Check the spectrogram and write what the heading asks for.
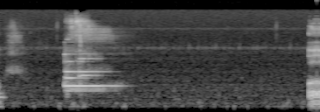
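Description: A single Windows system alert chime: one short ding of a few steady tones that starts suddenly about a second in and fades within under a second.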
